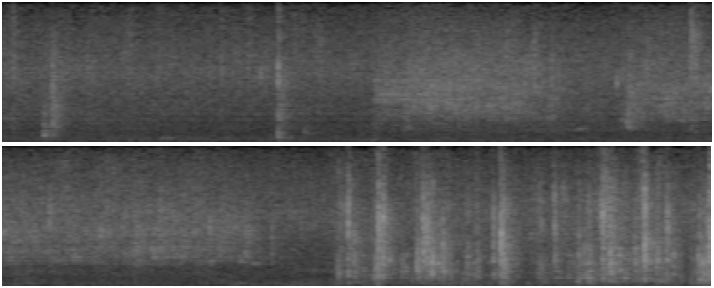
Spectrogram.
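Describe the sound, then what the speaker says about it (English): Shrimp are rinsed under a running kitchen tap, a soft steady water flow with light clicks and splashes that grows louder and more splashy toward the end. "I'm going to go rinse them off really quickly."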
